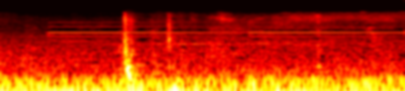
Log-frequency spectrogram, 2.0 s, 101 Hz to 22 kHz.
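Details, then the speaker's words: 2011 Hyundai Sonata with crank-no-start from no fuel, after fuel pump replacement, key on: faint steady high hum starts and holds over low rumble; new fuel pump priming normally. "Ooh, I like that. I just heard the fuel going."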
